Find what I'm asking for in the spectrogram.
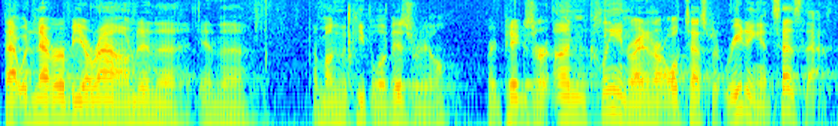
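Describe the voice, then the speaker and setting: Pastor in his thirties, casual emphatic preaching, mid-pitched voice, church reverb. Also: fairly quick. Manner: conversational, emphatic preaching with rhetorical questions. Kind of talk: sermon. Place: church sanctuary, at a pulpit. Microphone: pulpit microphone, far camera.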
